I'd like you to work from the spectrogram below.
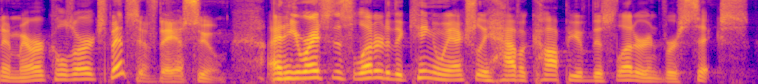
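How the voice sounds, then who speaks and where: A man preaching a sermon, retelling a scripture story in a casual, animated way with many "like" fillers. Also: sits high. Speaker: pastor.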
